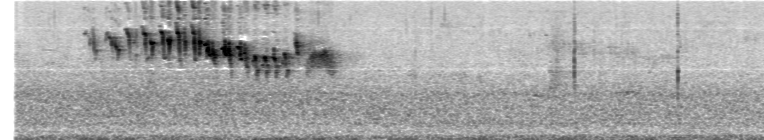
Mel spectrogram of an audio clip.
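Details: Common chaffinch singing in a tree at Powerscourt Gardens: one rapid, high, descending trill of sweet notes lasting about two seconds and closing with a brief flourish, over a steady low rumble of background noise.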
